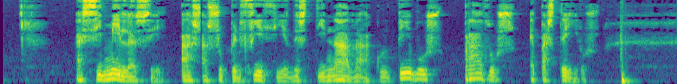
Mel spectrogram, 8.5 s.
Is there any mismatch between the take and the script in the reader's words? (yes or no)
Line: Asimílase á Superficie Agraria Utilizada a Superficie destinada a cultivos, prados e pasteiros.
yes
